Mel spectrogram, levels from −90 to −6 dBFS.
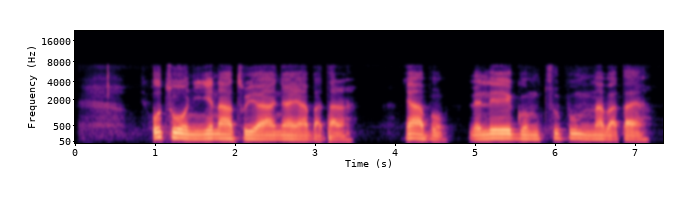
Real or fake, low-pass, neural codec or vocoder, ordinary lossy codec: fake; 7.2 kHz; codec, 16 kHz, 6 kbps, DAC; none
